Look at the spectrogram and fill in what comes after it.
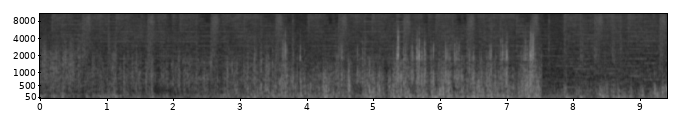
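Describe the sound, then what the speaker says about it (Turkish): Strong wind roars and buffets the microphone nonstop outside Zorlu Center in Istanbul, a dense, rumbling gust noise with no voices over it. "Aşırı bir rüzgar var."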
